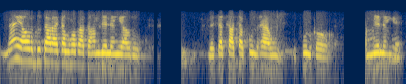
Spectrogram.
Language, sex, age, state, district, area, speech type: Hindi, female, 30-45, Bihar, Begusarai, rural, conversation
